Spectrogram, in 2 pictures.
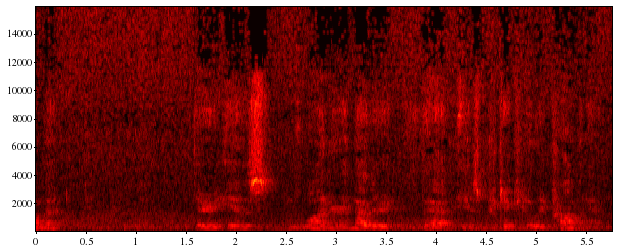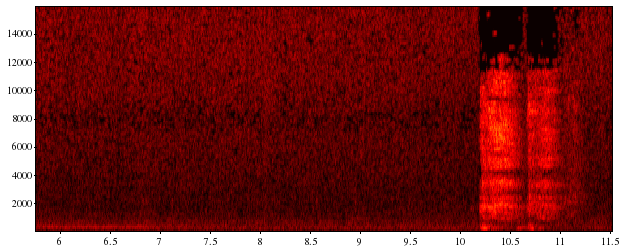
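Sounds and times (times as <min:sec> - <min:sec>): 
low steady hum in a quiet room: 0:00.0 - 0:11.5
speech: 0:01.6 - 0:05.6
person coughing: 0:10.2 - 0:11.2.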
